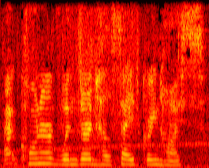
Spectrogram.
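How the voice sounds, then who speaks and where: A woman's voice: fairly high pitch, steady tone, fairly quick, heavy background noise, lightly acted. An actress playing an irritable, guarded middle-aged woman on the run, with a foreign accent and a curt, sweary manner, in an audio drama. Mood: guarded, impatient. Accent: non-American foreign accent. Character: irritable, evasive escaped convict woman, gruff and impatient. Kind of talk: audio fiction acting.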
